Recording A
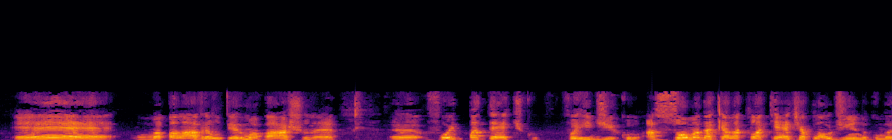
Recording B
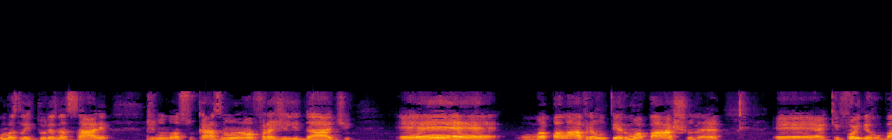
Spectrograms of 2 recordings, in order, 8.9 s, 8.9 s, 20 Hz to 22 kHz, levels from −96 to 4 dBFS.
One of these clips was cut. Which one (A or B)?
B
